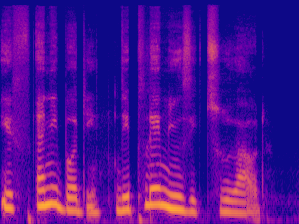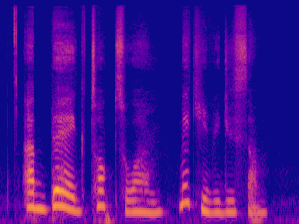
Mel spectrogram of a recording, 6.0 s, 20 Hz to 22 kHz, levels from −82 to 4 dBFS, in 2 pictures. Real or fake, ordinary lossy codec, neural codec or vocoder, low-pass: fake; none; autoencoder, 48 kHz, 32 numbers a frame, DAC-VAE, trained on Japanese speech; none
